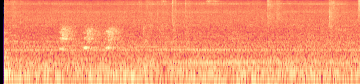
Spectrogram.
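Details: Cairn Terrier (Canis familiaris), excited yelps: greeting its owners on reunion.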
